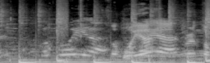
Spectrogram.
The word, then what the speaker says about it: La Jolla: Jawa? Oh, no. Is that how you say it? La Jolla.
